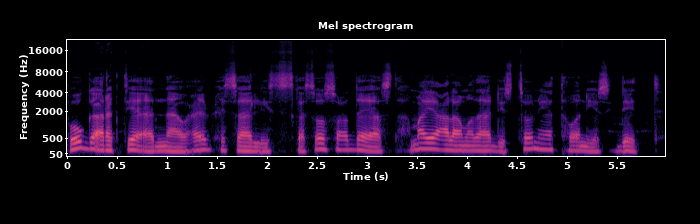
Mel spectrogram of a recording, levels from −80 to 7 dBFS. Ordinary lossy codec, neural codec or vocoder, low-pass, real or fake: none; vocoder, 44.1 kHz, 128 mel bands every 256 samples, BigVGAN v2; none; fake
